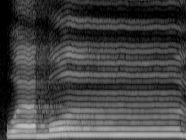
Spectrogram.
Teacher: Dengung dan kesamarannya sama karena dzal ini makhrajnya tidak terlalu dekat, juga tidak terlalu jauh dari nun. Jadi ujung lidah kita sudah ke makhraj huruf dzal, sudah menempel pada ujung gigi sari atas ya ujung lidahnya, tapi tidak menekan.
